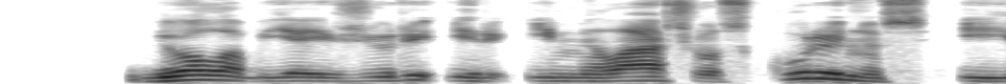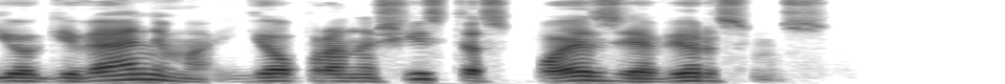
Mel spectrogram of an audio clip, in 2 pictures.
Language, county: Lithuanian, Klaipėda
